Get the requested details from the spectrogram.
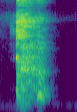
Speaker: Y'all still hear that dry cough?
